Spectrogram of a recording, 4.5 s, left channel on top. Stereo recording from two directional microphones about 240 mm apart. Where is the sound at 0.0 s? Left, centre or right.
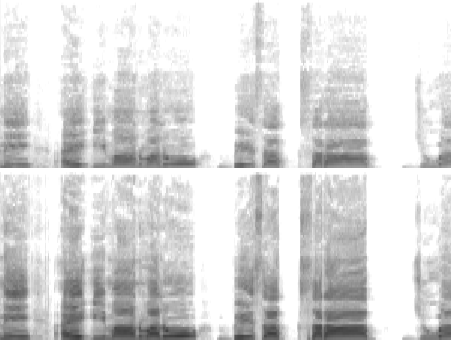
Right.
